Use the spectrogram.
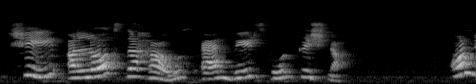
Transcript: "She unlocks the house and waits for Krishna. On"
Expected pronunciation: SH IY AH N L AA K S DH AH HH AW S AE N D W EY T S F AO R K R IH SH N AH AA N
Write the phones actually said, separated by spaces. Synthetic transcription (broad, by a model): SH IY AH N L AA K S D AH HH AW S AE N D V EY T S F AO L K R IH SH N AH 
